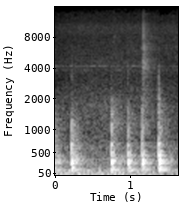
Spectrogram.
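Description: A car's sheet-metal rear hatch fitted with sound-deadening mat is knocked five times. Each knock is a dull, low thud with little ring, far less hollow than before the mat was applied.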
